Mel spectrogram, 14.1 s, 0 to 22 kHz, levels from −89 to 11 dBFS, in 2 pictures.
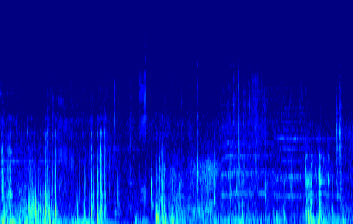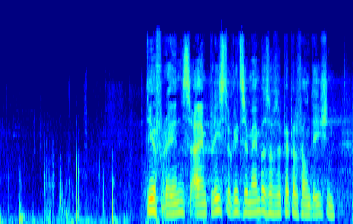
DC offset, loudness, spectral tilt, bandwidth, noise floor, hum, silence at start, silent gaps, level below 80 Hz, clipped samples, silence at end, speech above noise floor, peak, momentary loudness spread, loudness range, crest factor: under 0.1%; -33 LUFS; -4 dB/octave; 13 kHz; -67 dBFS; none; 0 s; none; -58 dBFS; under 0.1%; 0 s; 33 dB; -16 dBFS; 26 LU; 24 LU; 24 dB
